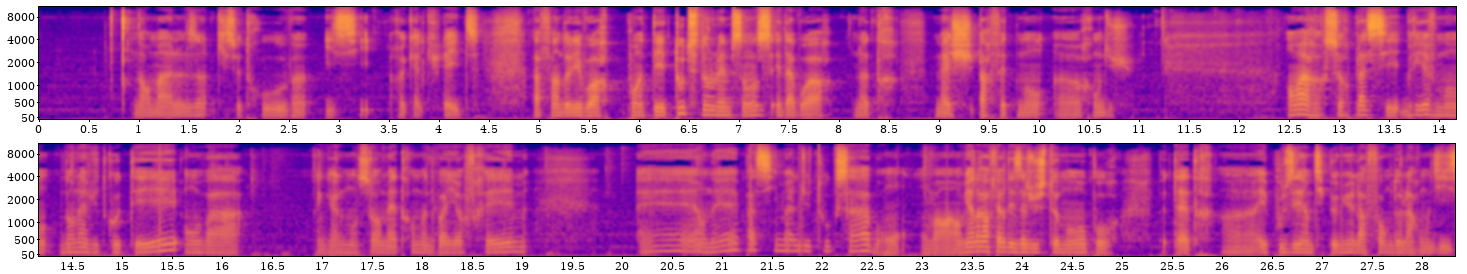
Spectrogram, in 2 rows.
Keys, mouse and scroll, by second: 0.1-0.7 scroll down 5, 0.7 scroll up 1, 1.0-2.1 scroll down 1, 2.6 click, 3.6 Tab, 4.1 alt+click, 7.9 alt+click, 10.5 alt+click, 11.0 alt+click, 11.9 KP_3, 13.7 Tab, 15.1 Tab, 15.5 Tab, 16.1 z, 16.8 alt+shift+click, 17.5-17.9 scroll up 3, 18.5 a, 19.2 alt+shift+click, 22.2 z, 27.1 alt+shift+click.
